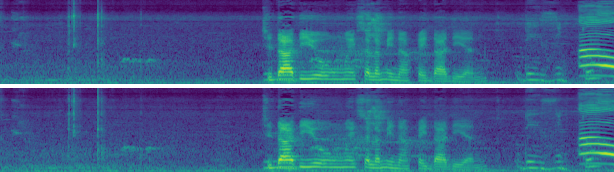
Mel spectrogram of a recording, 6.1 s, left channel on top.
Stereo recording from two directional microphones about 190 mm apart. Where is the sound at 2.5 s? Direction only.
20° left (ahead or behind).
